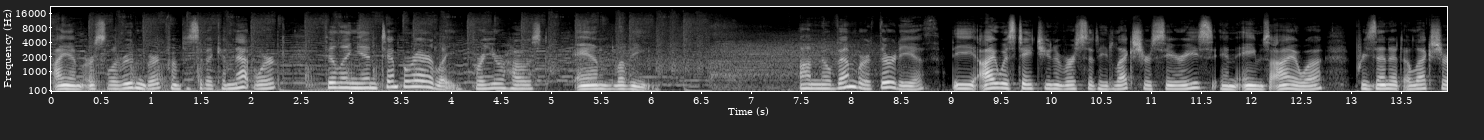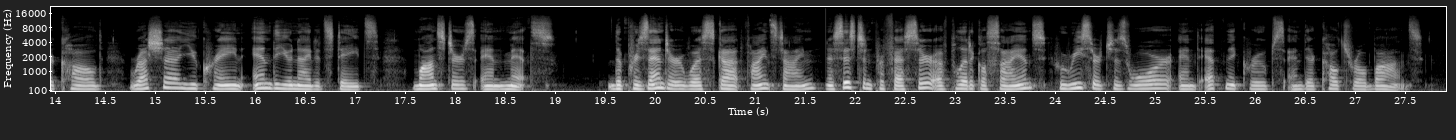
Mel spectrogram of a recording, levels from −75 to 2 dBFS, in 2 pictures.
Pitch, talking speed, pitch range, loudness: 175 Hz, 130 wpm, 160-190 Hz, -17 LUFS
